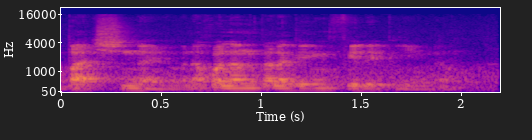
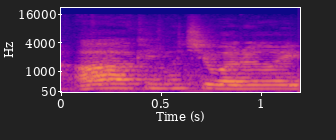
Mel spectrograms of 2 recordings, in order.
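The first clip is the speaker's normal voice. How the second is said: mocking schoolgirls; 9 semitones higher than usual. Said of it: "sumisigaw yung tatlong girls".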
